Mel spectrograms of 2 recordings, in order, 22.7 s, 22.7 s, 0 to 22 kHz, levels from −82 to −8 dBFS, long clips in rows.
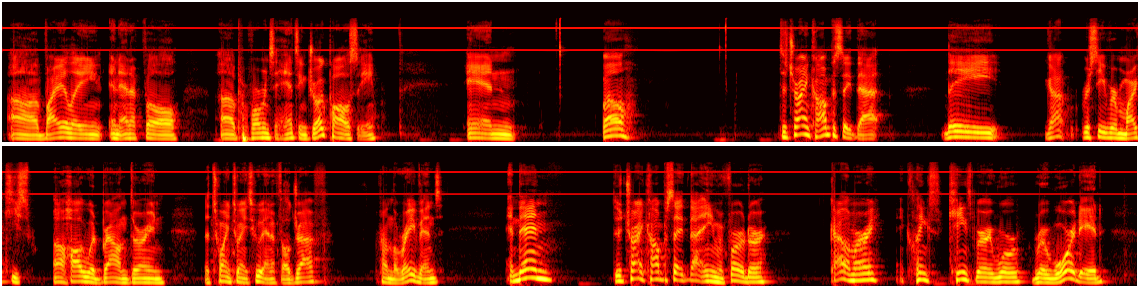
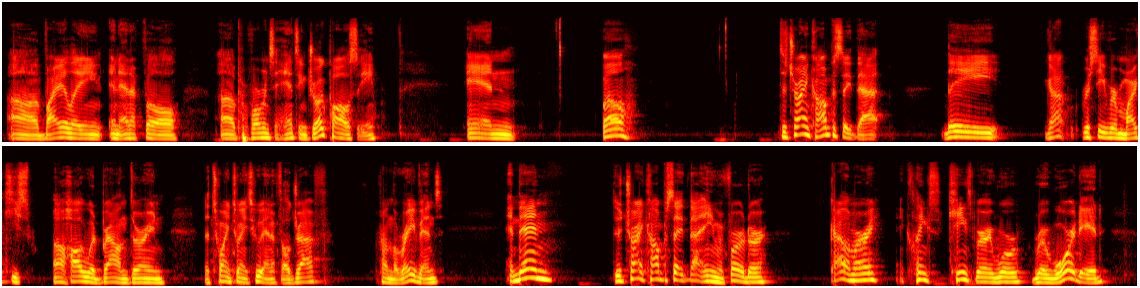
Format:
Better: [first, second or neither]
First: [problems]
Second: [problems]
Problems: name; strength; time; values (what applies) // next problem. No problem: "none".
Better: second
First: high-pitched whine; noticeable; throughout; 10 kHz, 15 dB below the speech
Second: none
